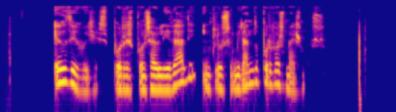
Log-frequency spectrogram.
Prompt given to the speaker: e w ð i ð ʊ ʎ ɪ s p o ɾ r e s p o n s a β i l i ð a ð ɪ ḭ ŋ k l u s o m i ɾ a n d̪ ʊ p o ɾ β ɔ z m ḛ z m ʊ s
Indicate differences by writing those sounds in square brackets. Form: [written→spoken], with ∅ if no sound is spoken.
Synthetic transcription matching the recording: e w ð i [ð→ɣ] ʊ ʎ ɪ s p o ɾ r e s p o n s a β i l i ð a ð ɪ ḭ ŋ k l u s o m i ɾ a n d̪ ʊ p o ɾ β ɔ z m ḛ z m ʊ s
